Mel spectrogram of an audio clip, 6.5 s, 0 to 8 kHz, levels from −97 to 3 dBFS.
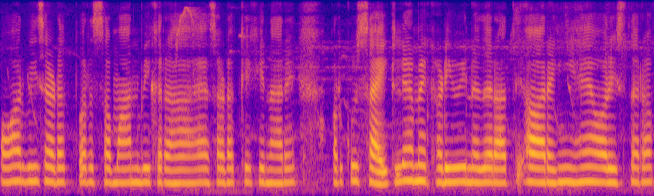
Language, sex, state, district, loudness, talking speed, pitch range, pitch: Hindi, female, Chandigarh, Chandigarh, -18 LUFS, 220 wpm, 210-220 Hz, 215 Hz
